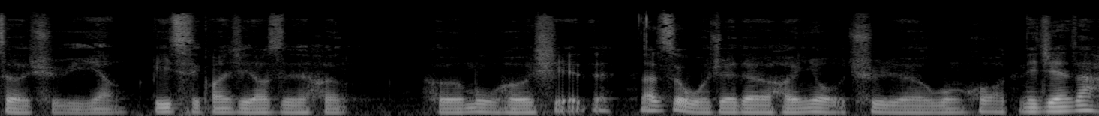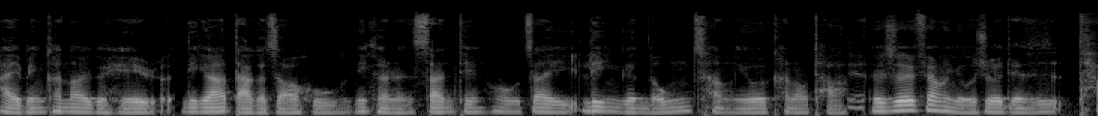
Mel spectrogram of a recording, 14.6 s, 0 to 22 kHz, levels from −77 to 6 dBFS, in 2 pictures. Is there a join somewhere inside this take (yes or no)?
yes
